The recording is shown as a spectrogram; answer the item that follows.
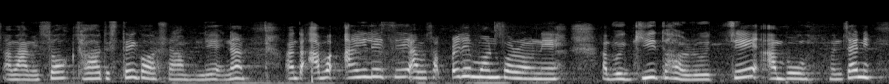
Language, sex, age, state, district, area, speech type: Nepali, female, 18-30, West Bengal, Darjeeling, rural, spontaneous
